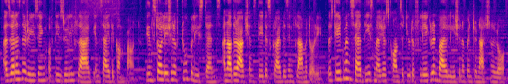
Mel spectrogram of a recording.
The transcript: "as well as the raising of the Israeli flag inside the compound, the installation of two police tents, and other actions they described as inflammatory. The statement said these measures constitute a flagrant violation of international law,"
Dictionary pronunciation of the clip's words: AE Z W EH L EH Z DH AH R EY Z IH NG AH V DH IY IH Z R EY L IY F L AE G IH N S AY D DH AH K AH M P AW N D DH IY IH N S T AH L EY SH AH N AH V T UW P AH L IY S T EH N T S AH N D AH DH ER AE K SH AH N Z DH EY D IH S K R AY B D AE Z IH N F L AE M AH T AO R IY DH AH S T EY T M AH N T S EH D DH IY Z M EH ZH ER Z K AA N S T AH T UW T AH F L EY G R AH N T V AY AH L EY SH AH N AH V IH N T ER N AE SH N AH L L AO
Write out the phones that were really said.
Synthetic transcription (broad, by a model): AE Z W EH L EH Z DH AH R EY Z IH NG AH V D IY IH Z R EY L IY F L AE G IH N S AY D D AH K AH M P AW N D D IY IH N S T AH L EY SH AH N AH V T UW P AH L IY S T EH N T S AH N D AH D ER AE K SH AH N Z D EY D IH S K R AY B D AE Z IH N F L AE M AH T AO R IY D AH S T EY T M AH N T S EH D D IY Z M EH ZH ER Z K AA N S T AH T UW T AH F L EY G R AH N T V AY AH L EY SH AH N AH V IH N T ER N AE SH N AH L L AO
